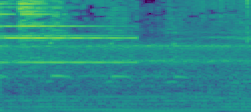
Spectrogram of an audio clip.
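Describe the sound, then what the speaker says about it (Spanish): A bell rings with sustained metallic tones that hum and decay, loud and near, with no talking. "el ruido, ese ruido nefasto de las campanas moviéndose"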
